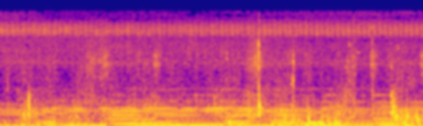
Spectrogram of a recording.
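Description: Footsteps of people walking on a dirt trail, with a few sharper steps about two and a half and four seconds in, under background music of sustained low notes and a steady high insect buzz.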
